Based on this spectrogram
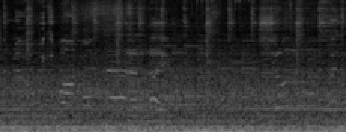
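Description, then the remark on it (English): Steady, loud car engine drone with deep rumbling road noise, the pitch shifting slightly as the engine works through the gears, and faint muffled voices in the background. “The engine is twitchy.”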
